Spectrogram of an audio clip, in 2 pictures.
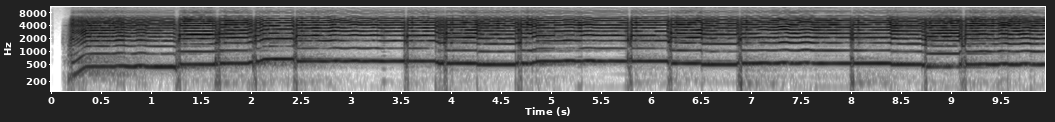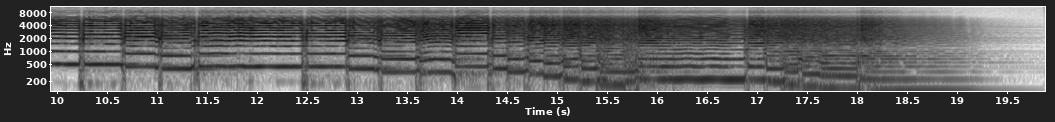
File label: Dirty Middle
